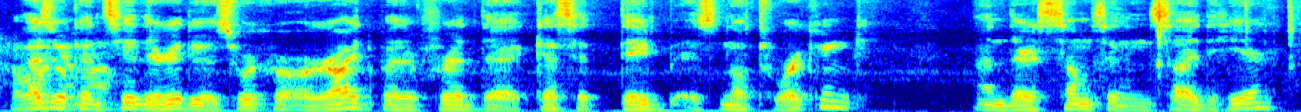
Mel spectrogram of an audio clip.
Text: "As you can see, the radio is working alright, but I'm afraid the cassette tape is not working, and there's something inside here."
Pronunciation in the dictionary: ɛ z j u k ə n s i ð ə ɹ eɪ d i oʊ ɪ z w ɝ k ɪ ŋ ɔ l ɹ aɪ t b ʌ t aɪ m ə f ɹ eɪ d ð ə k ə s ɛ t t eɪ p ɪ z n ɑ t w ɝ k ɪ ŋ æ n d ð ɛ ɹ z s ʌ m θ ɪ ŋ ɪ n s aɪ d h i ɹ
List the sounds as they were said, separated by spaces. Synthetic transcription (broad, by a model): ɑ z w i k ə n s i ð ə ɹ eɪ d i oʊ ɪ z w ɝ k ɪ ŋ ɔ l ɹ aɪ t b ʌ t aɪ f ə ɹ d ð ə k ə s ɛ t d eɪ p ɪ z n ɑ t w ɝ k ɪ ŋ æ n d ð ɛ ɹ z s ʌ m θ ɪ ŋ ɪ n s aɪ d h i ɹ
